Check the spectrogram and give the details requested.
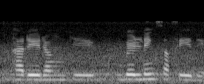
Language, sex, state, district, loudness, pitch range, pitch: Hindi, female, Chhattisgarh, Raigarh, -18 LUFS, 215-235 Hz, 225 Hz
